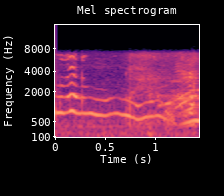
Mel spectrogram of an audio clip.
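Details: A dog making a drawn-out, whining, talking-like vocalisation that wavers up and down in pitch, with a person repeatedly saying love and I love you around it.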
